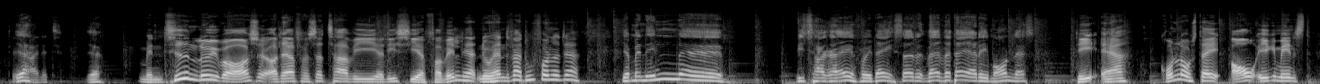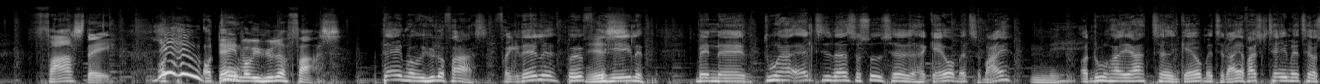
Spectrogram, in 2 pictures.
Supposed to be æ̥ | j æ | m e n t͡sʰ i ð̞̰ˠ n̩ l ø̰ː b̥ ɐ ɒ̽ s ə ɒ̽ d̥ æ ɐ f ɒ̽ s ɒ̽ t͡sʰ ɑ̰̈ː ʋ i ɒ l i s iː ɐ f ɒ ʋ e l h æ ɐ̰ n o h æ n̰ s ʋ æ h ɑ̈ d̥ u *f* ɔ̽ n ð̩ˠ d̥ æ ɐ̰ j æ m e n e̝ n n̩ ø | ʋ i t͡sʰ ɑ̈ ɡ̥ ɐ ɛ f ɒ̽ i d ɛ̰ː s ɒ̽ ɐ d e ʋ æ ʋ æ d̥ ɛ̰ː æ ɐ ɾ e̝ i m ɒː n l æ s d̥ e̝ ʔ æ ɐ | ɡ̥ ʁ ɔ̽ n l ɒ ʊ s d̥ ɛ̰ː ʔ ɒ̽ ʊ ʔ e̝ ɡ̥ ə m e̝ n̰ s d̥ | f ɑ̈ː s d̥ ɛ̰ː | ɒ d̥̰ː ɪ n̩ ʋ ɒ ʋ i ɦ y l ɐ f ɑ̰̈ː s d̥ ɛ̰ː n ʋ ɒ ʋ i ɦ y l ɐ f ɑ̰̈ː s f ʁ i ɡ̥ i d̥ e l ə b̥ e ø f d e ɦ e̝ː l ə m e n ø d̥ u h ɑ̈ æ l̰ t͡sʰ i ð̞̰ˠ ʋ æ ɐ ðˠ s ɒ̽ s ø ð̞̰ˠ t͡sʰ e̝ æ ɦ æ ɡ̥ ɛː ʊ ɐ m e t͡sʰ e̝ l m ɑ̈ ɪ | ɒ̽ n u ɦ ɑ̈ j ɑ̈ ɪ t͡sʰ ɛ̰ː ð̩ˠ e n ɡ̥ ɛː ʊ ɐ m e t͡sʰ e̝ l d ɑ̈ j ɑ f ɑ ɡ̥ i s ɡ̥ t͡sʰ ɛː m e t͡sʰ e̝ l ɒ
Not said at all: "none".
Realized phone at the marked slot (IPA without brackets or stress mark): f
